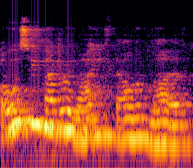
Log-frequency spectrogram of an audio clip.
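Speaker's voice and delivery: ordinary delivery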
